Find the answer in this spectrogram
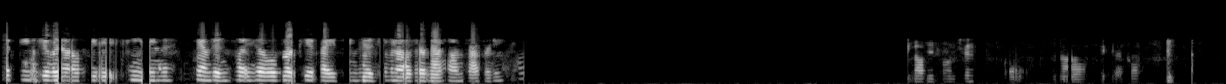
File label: Police, scanner; H-Scottsdale; ScottsdalePolice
